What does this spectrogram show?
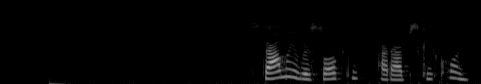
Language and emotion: Russian, neutral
